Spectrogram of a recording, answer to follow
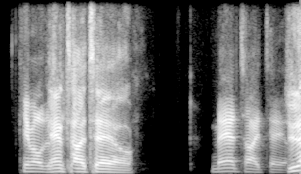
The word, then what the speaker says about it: Manti Te'o: Did you just call him Monty Te'o? Monty Te'o. We were just because I pronounced the man's name wrong. All right, one of the greatest linebackers.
